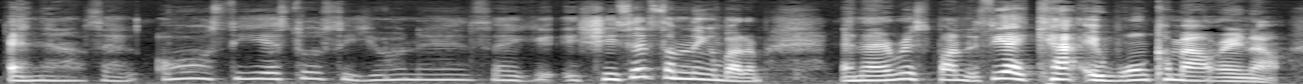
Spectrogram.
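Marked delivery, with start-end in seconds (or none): 0.8-2.5 imitated Latin accent. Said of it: "whole transaction with an accent".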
